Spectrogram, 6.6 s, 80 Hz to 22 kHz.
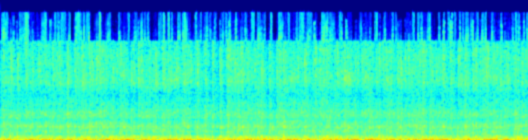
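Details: Twin-turbo 5.3 V8 in a New Edge Mustang, first start of new build after wiring finished, battery on charger: deep, steady, evenly lumpy idle with no knocking or stumbling; runs fine.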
